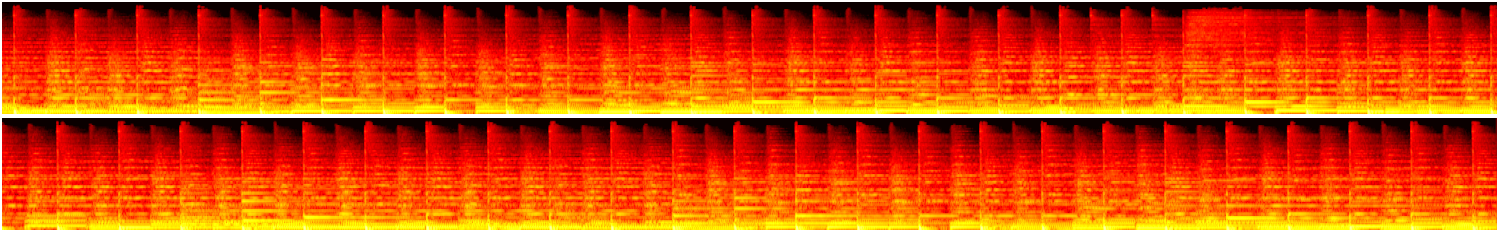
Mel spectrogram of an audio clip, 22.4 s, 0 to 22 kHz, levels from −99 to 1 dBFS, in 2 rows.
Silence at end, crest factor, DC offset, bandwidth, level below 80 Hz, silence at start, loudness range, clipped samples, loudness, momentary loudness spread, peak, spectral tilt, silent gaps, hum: 0 s; 16 dB; under 0.1%; 16.5 kHz; -26 dBFS; 0 s; 1 LU; under 0.1%; -22 LUFS; 3 LU; -4 dBFS; -7.5 dB/octave; none; none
